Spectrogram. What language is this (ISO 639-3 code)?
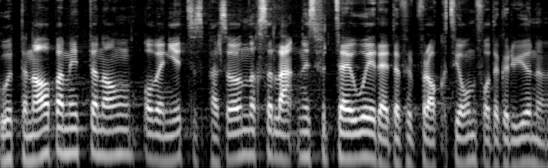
gsw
